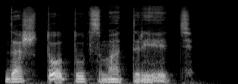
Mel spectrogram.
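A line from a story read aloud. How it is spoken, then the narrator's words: Creaky old woman. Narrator (Russian): проскрипела одна из старух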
